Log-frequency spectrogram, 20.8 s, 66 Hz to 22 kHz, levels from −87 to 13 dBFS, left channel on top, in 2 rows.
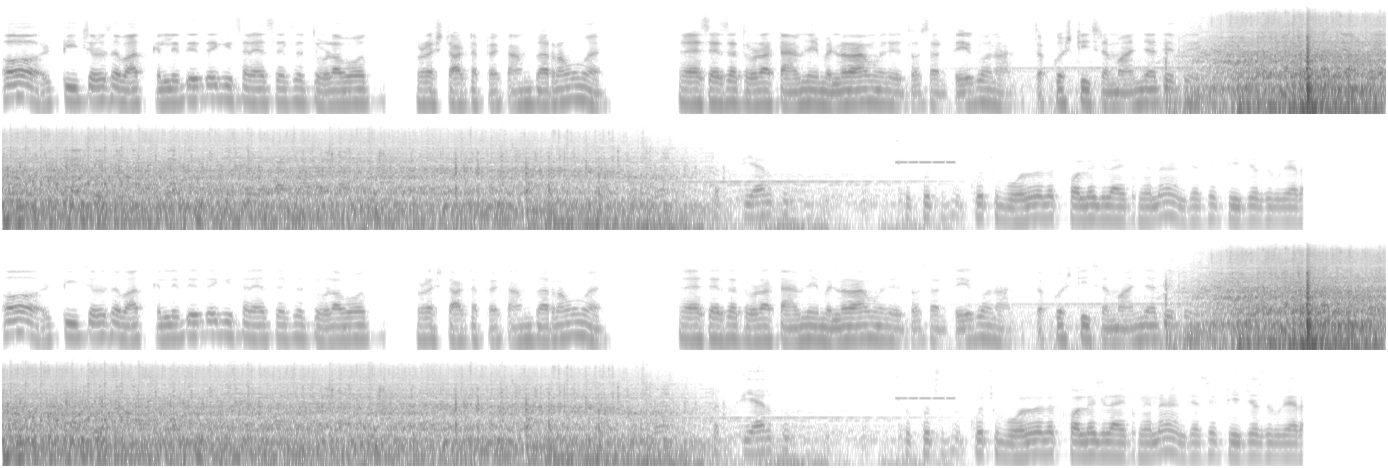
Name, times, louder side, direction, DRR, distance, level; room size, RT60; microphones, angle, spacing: voice 1, 0.0-2.8 3.1-4.5 5.1-9.1 9.4-13.2, left 3 dB, 55° left, 1.4 m, -52 dB
sound 1, 7.1-17.7, equal, 10° left, 6.9 m, -60 dB
sound 2, 8.7-15.7, right 1 dB, 5° right, 0.4 m, -40 dB
voice 2, 15.2-16.6 17.1-20.2, right 1 dB, 40° right, 2.9 m, -57 dB
head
